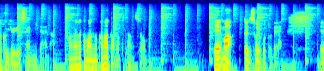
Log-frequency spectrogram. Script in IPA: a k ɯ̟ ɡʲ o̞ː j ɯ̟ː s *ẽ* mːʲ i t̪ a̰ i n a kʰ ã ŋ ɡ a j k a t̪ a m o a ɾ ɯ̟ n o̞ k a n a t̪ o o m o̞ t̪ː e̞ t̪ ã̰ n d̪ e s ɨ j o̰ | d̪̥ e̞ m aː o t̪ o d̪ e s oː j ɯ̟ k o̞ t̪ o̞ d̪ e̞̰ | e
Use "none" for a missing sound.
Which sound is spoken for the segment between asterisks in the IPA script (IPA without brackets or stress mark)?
ẽ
